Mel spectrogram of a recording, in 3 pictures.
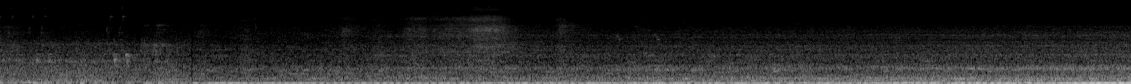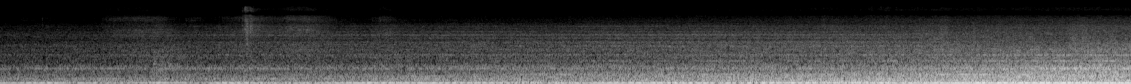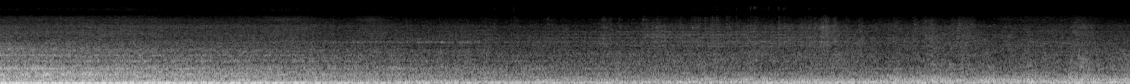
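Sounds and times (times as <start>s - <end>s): train approaching rumble: 0.0s - 33.9s.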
